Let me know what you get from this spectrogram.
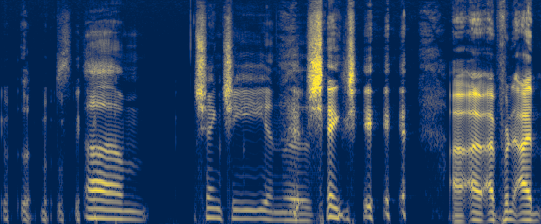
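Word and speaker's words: Shang-Chi: of the movie um shangi and the shangi I I I'm pretty sure the pronunciation is shuni thank you um but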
